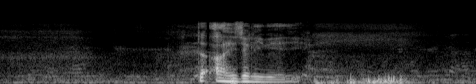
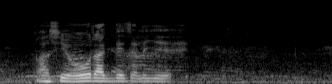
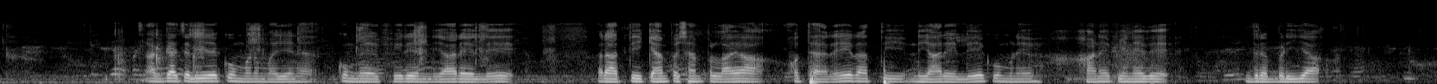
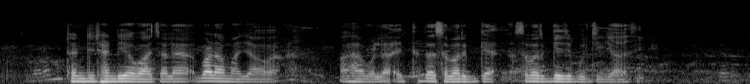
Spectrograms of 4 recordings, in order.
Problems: constant background noise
